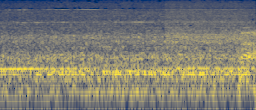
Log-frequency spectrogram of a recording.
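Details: Vacuum extractor suction motor running after the forgotten drain hose outlet was closed to restore suction. An even, steady high whine with a constant airy rush and no surging or labouring; running normally.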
